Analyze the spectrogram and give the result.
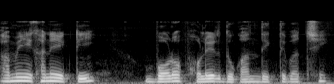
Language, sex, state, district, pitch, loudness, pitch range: Bengali, male, West Bengal, Alipurduar, 135 Hz, -15 LUFS, 120-150 Hz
